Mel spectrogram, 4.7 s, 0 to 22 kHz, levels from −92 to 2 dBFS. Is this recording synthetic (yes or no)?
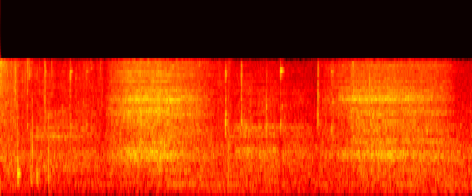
no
